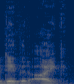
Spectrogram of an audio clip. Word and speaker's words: David Icke: it wrong anyway because i would have pronounced it as ick and it's actually david ike okay so i would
